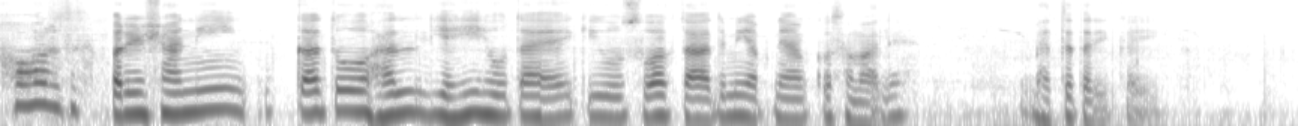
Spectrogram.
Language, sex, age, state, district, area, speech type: Urdu, male, 18-30, Uttar Pradesh, Gautam Buddha Nagar, rural, spontaneous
